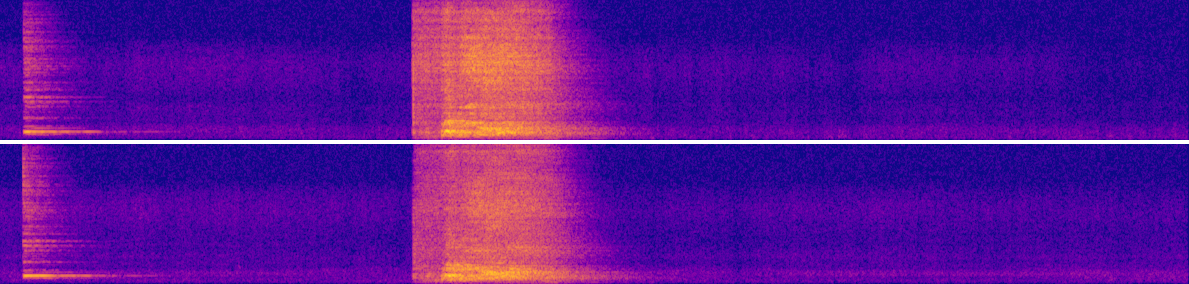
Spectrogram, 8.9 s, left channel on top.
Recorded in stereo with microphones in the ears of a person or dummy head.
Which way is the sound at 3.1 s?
35° left (ahead or behind).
